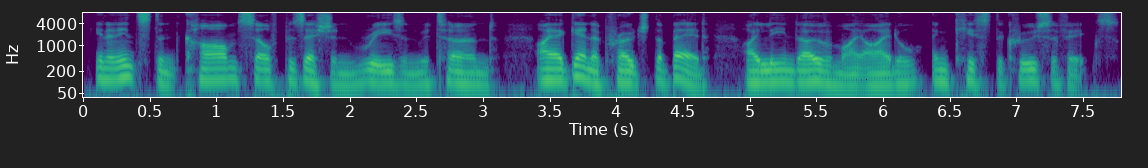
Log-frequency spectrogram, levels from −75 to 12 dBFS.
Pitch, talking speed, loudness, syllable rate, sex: 100 Hz, 170 wpm, -19 LUFS, 5.3 syllables/s, male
